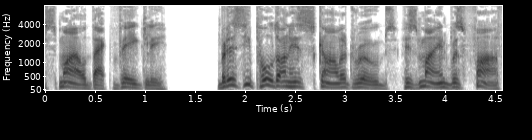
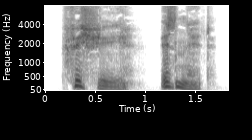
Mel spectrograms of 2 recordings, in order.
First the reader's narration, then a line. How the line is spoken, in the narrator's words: he said in an undertone to Ron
